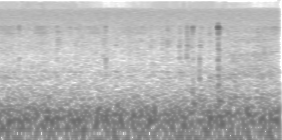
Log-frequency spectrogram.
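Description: Keys clatter in a quick, irregular run on a computer keyboard, faint and close, with no talking.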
